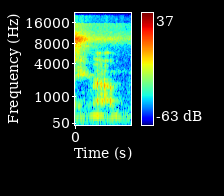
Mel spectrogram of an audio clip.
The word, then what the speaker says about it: AMAB: at birth, for which the acronym is AMAB, pronounced AMAB.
